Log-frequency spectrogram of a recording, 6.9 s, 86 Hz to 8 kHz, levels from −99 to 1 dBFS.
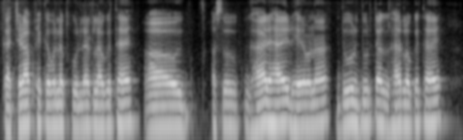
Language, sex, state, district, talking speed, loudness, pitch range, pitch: Magahi, male, Bihar, Jahanabad, 140 wpm, -24 LUFS, 135-150 Hz, 140 Hz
